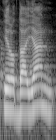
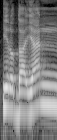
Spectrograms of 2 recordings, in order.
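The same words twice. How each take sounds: First: ارداین ending on a single vowelless n; light emphatic nun. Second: ارداین with a doubled n and final short a; heavy emphatic nun. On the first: Teacher reciting light-nun forms, ارداین said as irdayan. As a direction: stop ارداین on "-yan", no final a. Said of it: "با نون خفیفه". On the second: Teacher reciting heavy-nun forms, ارداین said as irdayanna. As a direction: lean on the double n in ارداین, then add "a". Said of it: "با نون توکید ثقیله". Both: Shown as a demonstration.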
